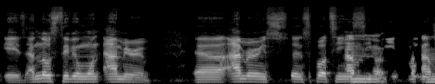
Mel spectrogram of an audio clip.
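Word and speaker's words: Amorim: You said Almiron. No, Amirim. See, that's when Amirim. you said it right. Before that, you said Almiron, which is why it confused me on what I was saying.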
